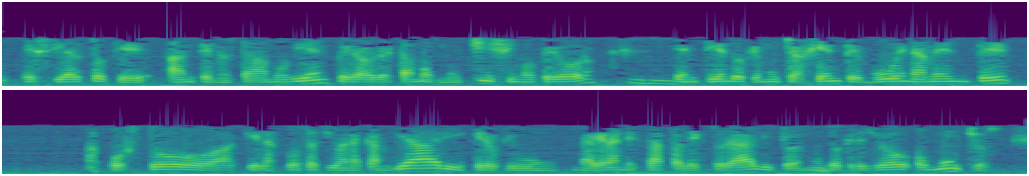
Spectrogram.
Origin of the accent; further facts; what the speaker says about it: Argentina; culturalmente como argentinos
